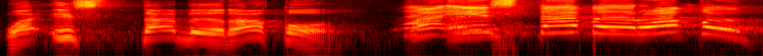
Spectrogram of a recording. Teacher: قاف یہاں ساکن ہو رہا ہے، ساکن ہوگا تو قاف میں بھی قلقلہ ہوگا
